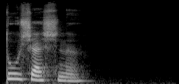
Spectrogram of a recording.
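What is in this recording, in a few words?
"тусясьны", Komi, female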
